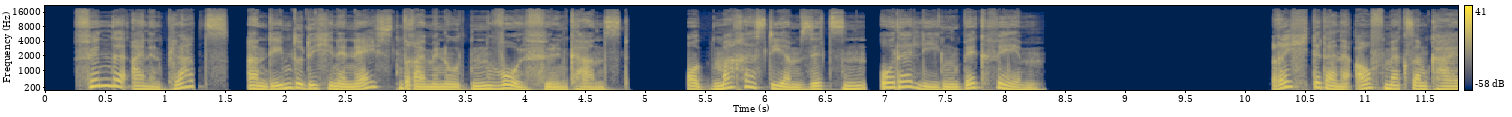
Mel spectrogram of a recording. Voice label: Freundlich

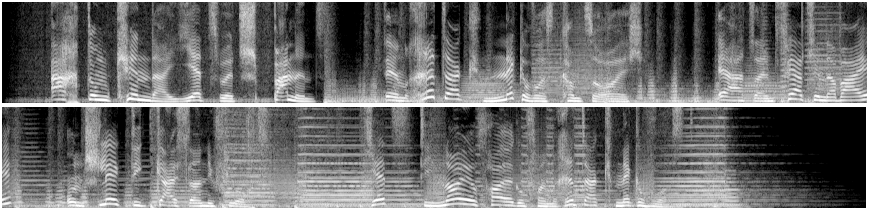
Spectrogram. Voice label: Dynamisch; Fremdtake

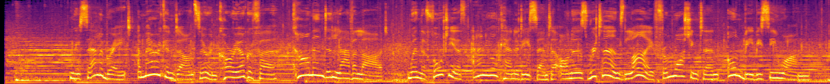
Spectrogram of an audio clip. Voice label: Eng UK Neutral

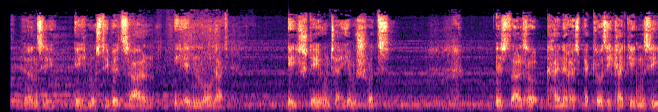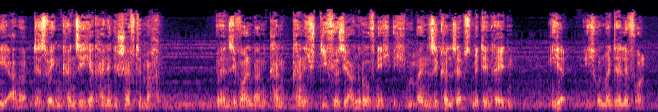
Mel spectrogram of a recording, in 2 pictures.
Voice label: Dynamisch

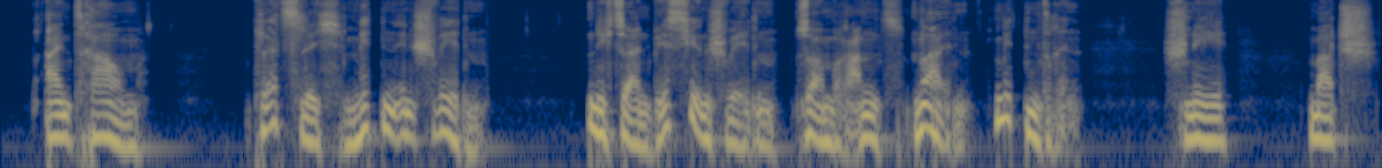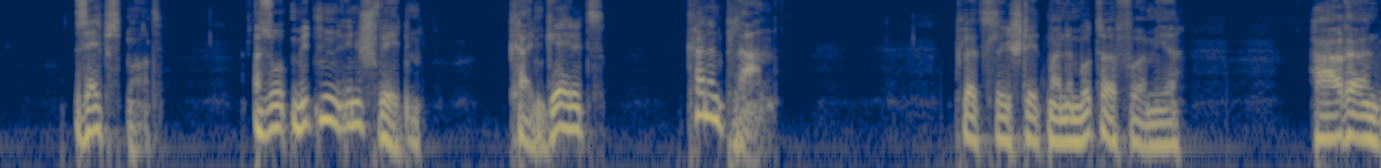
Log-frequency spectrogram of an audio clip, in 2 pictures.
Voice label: Schauspiel, Neutral

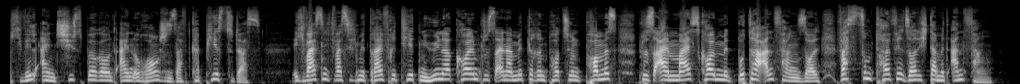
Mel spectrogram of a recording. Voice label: Fremdtake Energisch

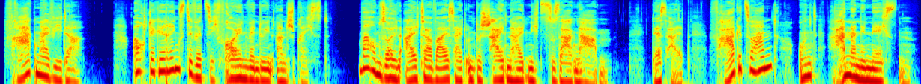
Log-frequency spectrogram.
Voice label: Werbung Kindlich

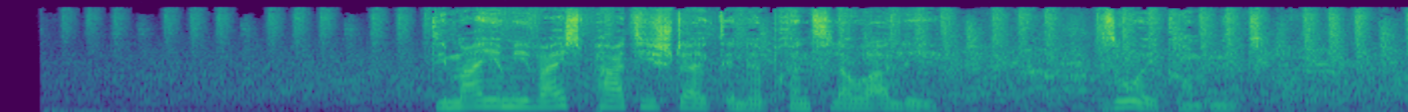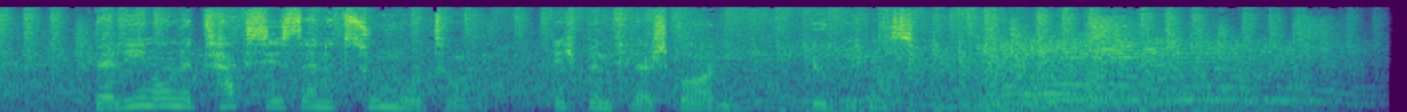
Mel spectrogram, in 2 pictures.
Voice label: Kommentar, Neutral

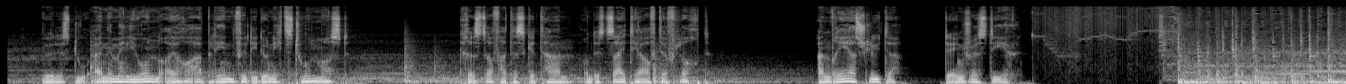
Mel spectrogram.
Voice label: Geheimnisvoll

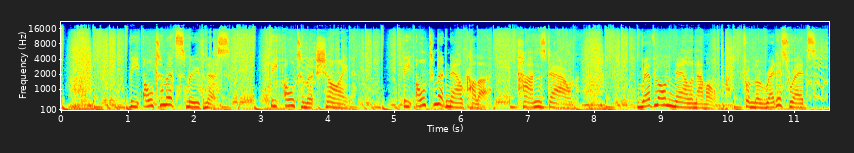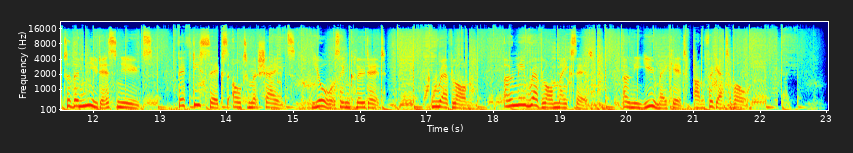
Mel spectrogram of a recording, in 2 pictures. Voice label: Eng UK Cool; Fremdtake

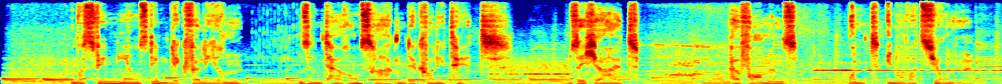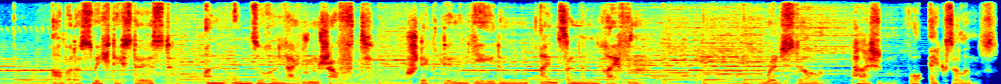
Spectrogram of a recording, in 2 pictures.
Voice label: Werbung, Lebendig

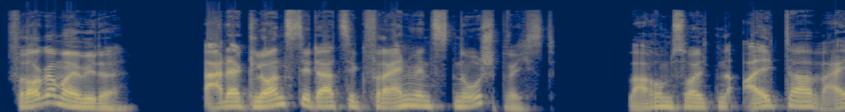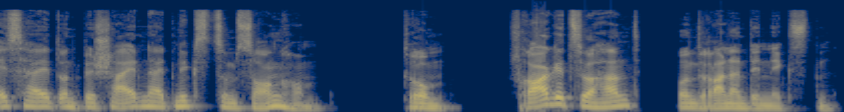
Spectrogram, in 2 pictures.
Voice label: Dialekt Bayerisch

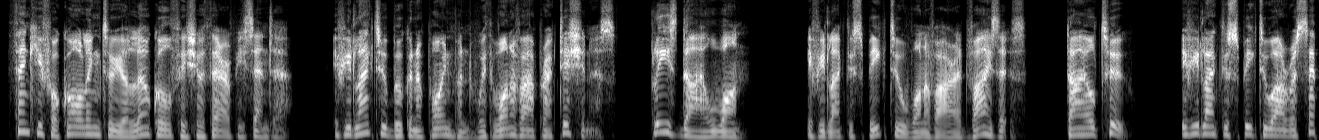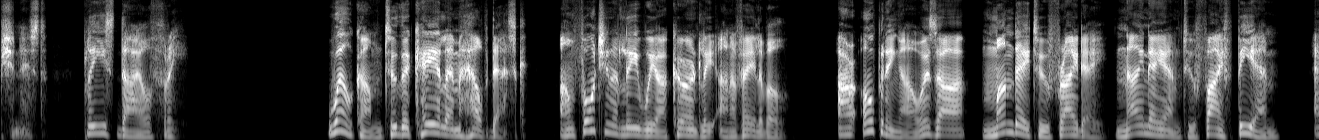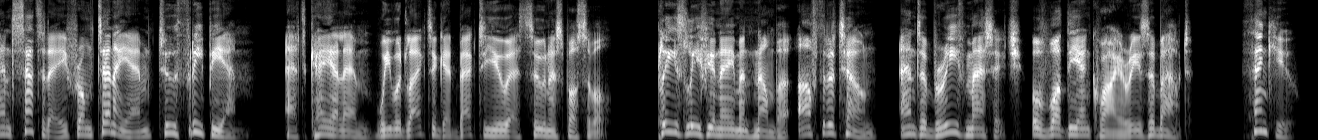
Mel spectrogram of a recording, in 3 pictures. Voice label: K Eng UK Fremdtake Neutral

